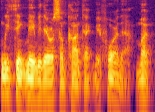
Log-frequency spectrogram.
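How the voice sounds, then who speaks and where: A middle-aged man from Hawaii, a podcast guest, telling stories in a relaxed, casual chat. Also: a bass voice, brisk, gravelly, slightly rough. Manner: relaxed storyteller who acts out quoted voices.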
